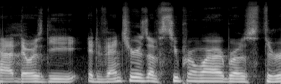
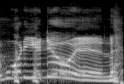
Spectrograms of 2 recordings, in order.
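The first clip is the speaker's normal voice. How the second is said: put-on very high, gruff Italian accent; 13 semitones higher than usual. Retelling how the characters talked in the episode: gruff stereotypical Italian Mario voice. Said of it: "gruff, middle-aged, stereotypical Italian voices".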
